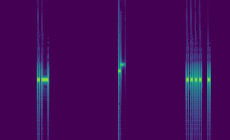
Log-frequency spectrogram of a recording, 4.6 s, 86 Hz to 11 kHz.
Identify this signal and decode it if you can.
Morse code, heard as a keyed tone, about 28 wpm, 700 Hz. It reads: A HE
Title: Top 100 Words 28wpm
